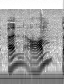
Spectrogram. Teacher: دوسری لائن حمزہ نون زبر ان، عین میم زبر عم، انعم نون ساکن کے بعد عین ہے اور عین حروف حلقی ہے، اس لیے نون کی آواز ناک میں سے نہیں آئے گی، یعنی نون کی آواز میں اخفا نہیں کرنا بلکہ اظہار کرنا ہے۔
